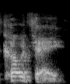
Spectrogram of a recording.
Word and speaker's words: Cote: It's spelled Cote, but it's Cote.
